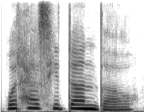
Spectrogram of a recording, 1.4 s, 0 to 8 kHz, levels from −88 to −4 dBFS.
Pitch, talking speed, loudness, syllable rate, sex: 250 Hz, 210 wpm, -14 LUFS, 3.9 syllables/s, female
